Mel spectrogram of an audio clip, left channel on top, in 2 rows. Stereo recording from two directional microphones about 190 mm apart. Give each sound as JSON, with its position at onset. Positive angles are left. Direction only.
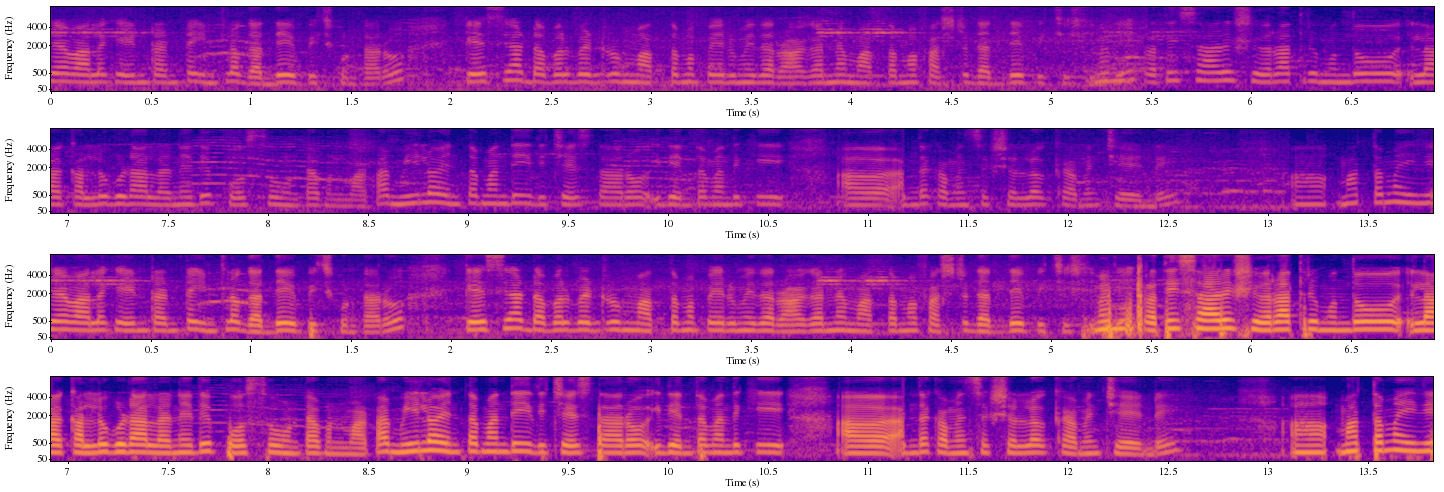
{"t": 0.0, "sound": "speech", "side_deg": -20}
{"t": 5.2, "sound": "speech", "side_deg": -50}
